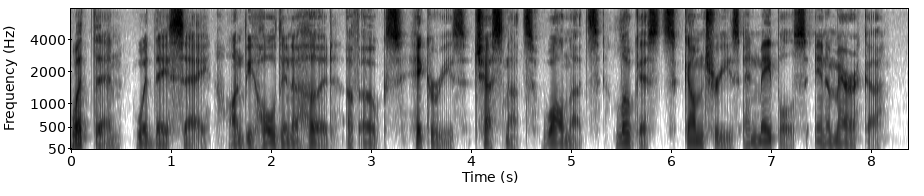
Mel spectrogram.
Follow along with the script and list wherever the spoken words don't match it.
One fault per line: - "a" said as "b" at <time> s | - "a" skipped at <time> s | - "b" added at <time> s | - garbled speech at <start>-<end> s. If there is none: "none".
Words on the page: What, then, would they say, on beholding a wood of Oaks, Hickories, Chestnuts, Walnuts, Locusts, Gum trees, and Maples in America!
- "wood" said as "hood" at 2.3 s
